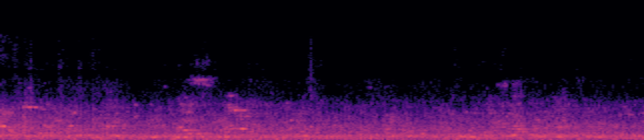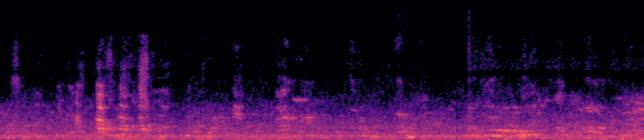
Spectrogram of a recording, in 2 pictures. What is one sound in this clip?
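A crowd of adults chatters in an echoing hall.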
